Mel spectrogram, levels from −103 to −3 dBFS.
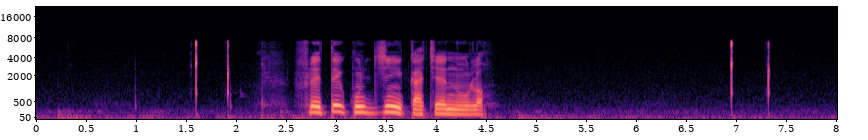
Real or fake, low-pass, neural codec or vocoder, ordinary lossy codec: real; 7.2 kHz; none; none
